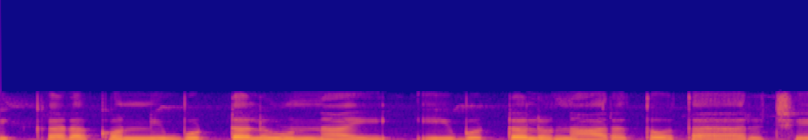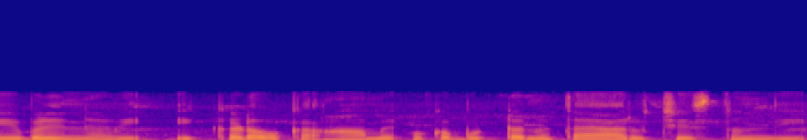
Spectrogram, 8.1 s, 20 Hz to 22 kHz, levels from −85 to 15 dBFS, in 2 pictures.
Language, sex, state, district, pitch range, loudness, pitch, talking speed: Telugu, female, Andhra Pradesh, Guntur, 175-200 Hz, -20 LUFS, 190 Hz, 90 wpm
